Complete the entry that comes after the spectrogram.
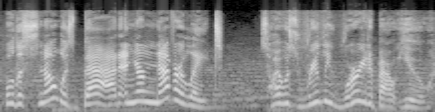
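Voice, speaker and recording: A woman's voice: sits high, lively intonation, normal speed, a bit bright, faint music behind. A woman voicing a chatty young little sister in a game cutscene, frank and a little reproachful. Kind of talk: animated game cutscene acting.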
